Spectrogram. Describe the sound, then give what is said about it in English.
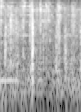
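A bunch of keys being shaken, giving a bright, continuous metallic jingle with several quick clinking bursts over under a second, heard alone without any talking. “So, man, sometimes I walk around and just shake my keys because I can't.”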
